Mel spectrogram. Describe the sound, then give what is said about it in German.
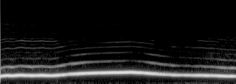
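A voice imitates a theremin with a single sustained, wavering tone that glides slowly up and back down in pitch, steady and loud for about two and a half seconds. “auf der linken Seite so eine Antenne, die nach oben geht. Und du kannst mit den Händen in der Luft Musik erzeugen.”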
